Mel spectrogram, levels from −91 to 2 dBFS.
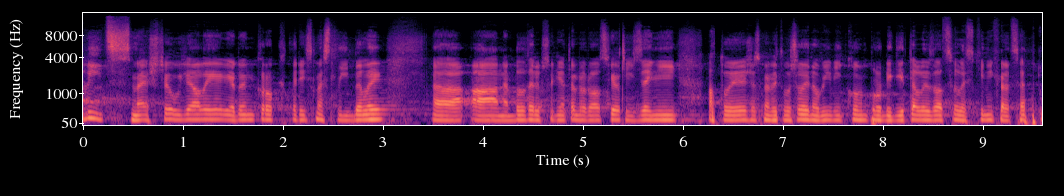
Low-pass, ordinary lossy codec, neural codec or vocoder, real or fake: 14.4 kHz; MP3, 96 kbps; codec, 32 kHz, 1.9 kbps, SNAC; fake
